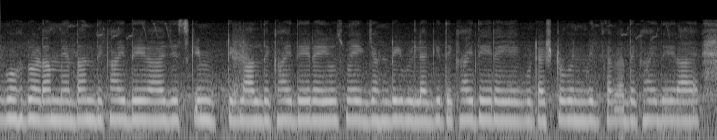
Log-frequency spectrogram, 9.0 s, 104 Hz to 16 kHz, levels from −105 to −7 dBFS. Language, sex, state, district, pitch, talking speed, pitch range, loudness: Hindi, female, Bihar, Begusarai, 215 Hz, 205 wpm, 210-215 Hz, -37 LUFS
